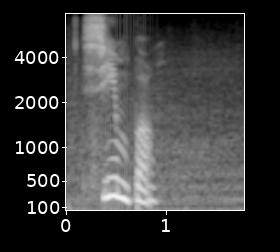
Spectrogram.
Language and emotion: Russian, neutral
